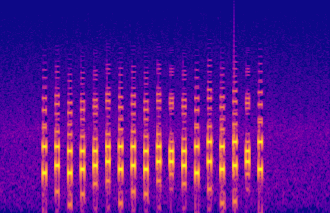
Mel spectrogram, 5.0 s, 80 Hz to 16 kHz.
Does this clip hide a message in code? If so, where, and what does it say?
Yes: DTMF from 0.7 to 4.0 s, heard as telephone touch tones, dialled by machine, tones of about 60 ms. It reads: 2814705840*72#59*6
